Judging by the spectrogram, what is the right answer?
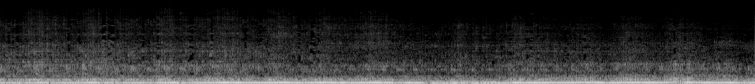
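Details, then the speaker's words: Car exhaust after replacing collector gaskets and torquing them properly to fix an exhaust leak; even, deep note with clean revs, no ticking or puffing; healthy exhaust, no leak tick. "hopefully no exhaust Lake oh it's so much better no"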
